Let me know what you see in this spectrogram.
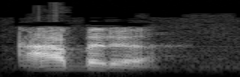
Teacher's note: ho pronunciem abre, eliminam una R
